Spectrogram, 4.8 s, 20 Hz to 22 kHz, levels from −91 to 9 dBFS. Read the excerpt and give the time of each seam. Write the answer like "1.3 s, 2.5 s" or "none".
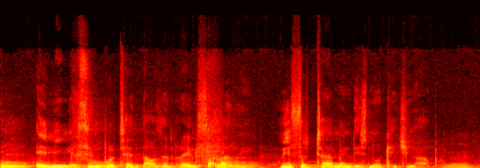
2.6 s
